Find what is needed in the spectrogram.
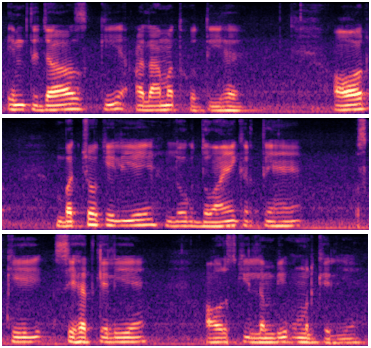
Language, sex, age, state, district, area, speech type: Urdu, male, 30-45, Bihar, Gaya, urban, spontaneous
